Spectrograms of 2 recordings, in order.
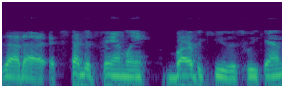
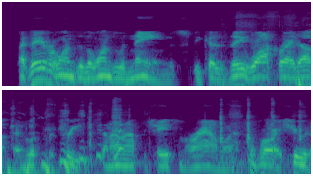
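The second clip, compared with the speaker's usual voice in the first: ordinary delivery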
